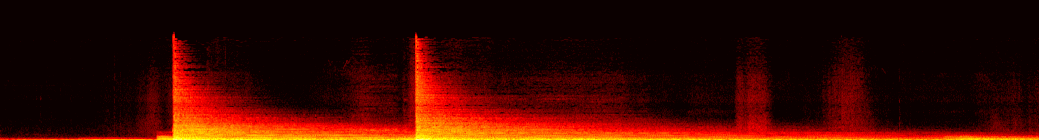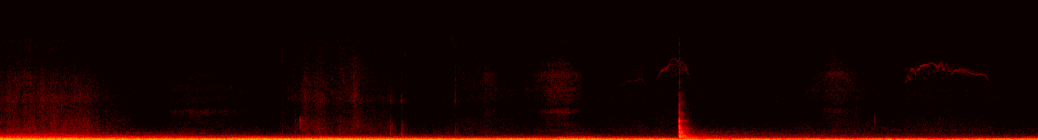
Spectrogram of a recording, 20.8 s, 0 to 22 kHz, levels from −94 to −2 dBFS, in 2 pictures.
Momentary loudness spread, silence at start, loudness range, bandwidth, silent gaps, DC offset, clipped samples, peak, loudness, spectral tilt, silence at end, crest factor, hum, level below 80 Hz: 22 LU; 0 s; 18 LU; 16 kHz; none; under 0.1%; under 0.1%; -6 dBFS; -31 LUFS; -6.5 dB/octave; 0 s; 26 dB; none; -36 dBFS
